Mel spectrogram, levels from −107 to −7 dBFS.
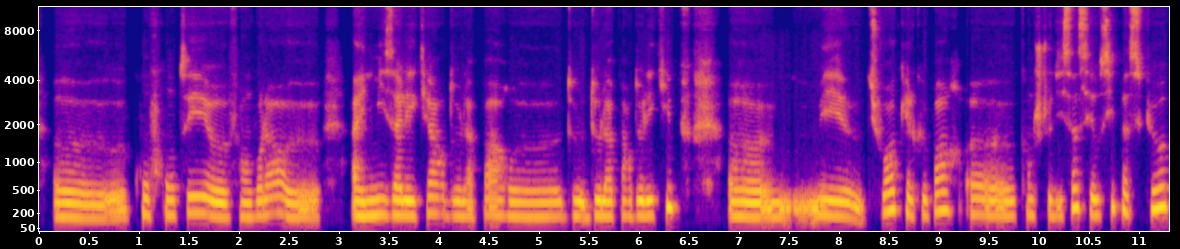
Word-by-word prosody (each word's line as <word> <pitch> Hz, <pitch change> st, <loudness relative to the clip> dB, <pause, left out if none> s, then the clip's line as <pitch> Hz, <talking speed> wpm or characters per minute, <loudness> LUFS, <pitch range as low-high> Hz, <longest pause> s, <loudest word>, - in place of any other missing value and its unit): heu 150 Hz, -, +1 dB
confrontée, 195 Hz, +1 st, -2 dB
heu, 165 Hz, -2 st, +5 dB
enfin 160 Hz, +1 st, -5 dB
voilà, 190 Hz, +4 st, -2 dB
heu, 155 Hz, -, -1 dB, 0.3 s
à -, -, +3 dB
une 175 Hz, +1 st, +4 dB
mise 185 Hz, 0 st, 0 dB
à 180 Hz, -, +6 dB
l'écart 190 Hz, +3 st, +1 dB
de 175 Hz, -1 st, -3 dB
la 170 Hz, -, -2 dB
part, 180 Hz, -1 st, -4 dB
heu, 165 Hz, 0 st, -2 dB
de 175 Hz, -2 st, +3 dB
de 180 Hz, +3 st, +2 dB
la 175 Hz, -1 st, +3 dB
part 175 Hz, 0 st, -8 dB
de 180 Hz, -, +4 dB
l'équipe, 180 Hz, +10 st, +2 dB, 0.5 s
heu, 165 Hz, -1 st, +4 dB, 0.4 s
mais, 180 Hz, -8 st, +3 dB
heu, 145 Hz, -6 st, 0 dB
tu -, -, -5 dB
vois, 230 Hz, +3 st, +3 dB
quelque 190 Hz, -6 st, -3 dB
part, 235 Hz, +5 st, -3 dB
heu, 180 Hz, -2 st, 0 dB
quand 185 Hz, -, -8 dB
je -, -, -6 dB
te -, -, -2 dB
dis -, -, -6 dB
ça, 260 Hz, +8 st, +3 dB
c'est 255 Hz, -8 st, -1 dB
aussi 185 Hz, +9 st, 0 dB
parce 230 Hz, -4 st, -1 dB
que, 245 Hz, -, +1 dB
180 Hz, 200 wpm, -23 LUFS, 165-190 Hz, 0.5 s, à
